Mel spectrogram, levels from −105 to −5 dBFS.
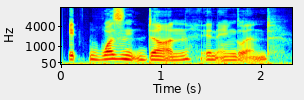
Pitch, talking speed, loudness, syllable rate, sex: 185 Hz, 155 wpm, -19 LUFS, 3.6 syllables/s, female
